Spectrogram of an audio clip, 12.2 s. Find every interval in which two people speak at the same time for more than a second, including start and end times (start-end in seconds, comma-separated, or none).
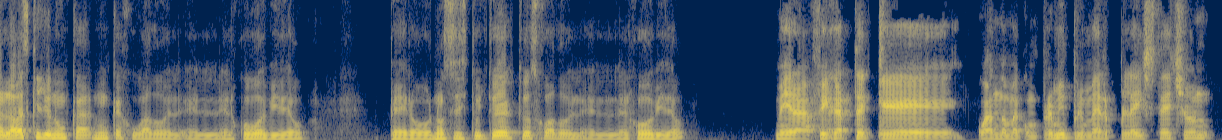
none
